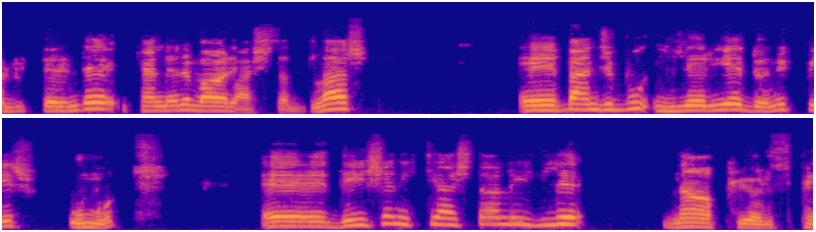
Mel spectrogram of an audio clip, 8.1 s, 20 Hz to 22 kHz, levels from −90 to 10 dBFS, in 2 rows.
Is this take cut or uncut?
cut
